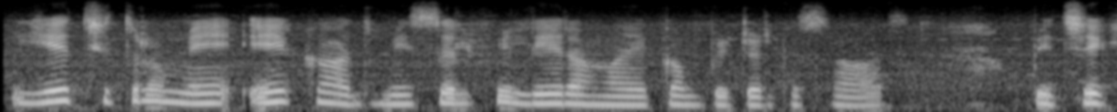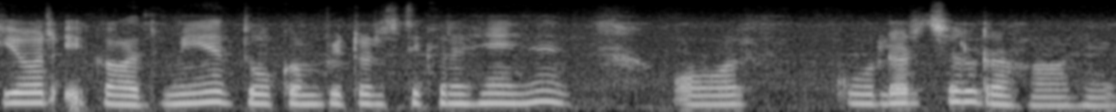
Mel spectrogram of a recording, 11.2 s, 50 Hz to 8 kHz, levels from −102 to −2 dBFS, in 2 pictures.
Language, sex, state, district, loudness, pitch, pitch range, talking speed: Hindi, female, Maharashtra, Dhule, -31 LUFS, 210 Hz, 190-225 Hz, 150 wpm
